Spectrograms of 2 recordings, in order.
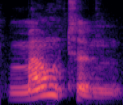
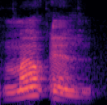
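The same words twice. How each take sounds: First: The middle T is clearly pronounced. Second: The middle T is dropped. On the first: The speaker calls it right. "Or the word mountain" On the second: The speaker calls it wrong. "becomes mountain. That's not right"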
